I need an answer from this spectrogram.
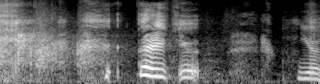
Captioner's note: sobbing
